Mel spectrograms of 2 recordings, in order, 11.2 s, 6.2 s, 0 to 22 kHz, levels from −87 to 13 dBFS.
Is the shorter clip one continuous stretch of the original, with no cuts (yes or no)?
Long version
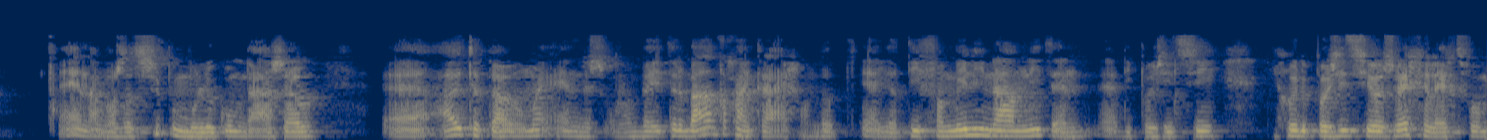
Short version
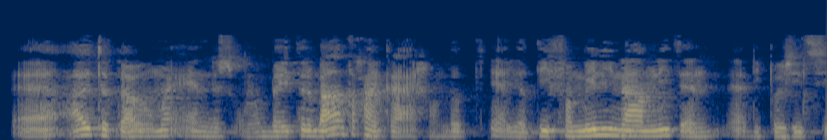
yes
